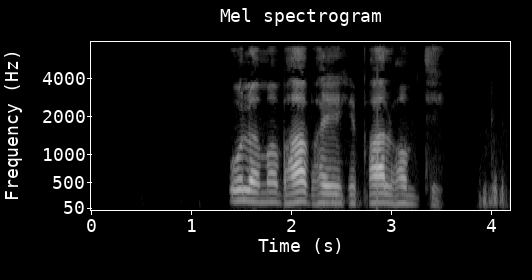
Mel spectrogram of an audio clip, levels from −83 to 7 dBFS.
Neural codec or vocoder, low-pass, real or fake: none; 7.2 kHz; real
